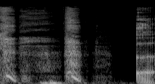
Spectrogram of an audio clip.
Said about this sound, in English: Bro, I got a hiccup. What you want me to do? I got a hiccup. And you know what's funny about my hiccups, bro? When I get a hiccup, I burp as well.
